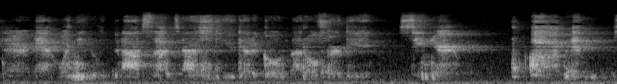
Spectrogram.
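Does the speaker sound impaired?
Yes: laryngeal papillomatosis; congenital, papillomas growing in airway, periodic laser removal, many laser surgeries, vocal cord scar tissue; scarred vocal cords cannot vibrate, altered voice, breathless on exertion as airway gradually blocks.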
